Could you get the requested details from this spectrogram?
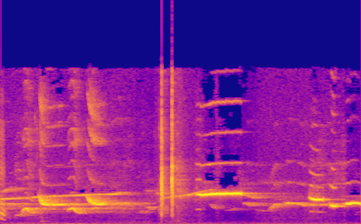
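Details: Fighting song of a White-rumped shama meant to incite a rival: smooth looping whistles, a pair of sharp tail clicks midway, then long clear sustained whistled notes and a final slurred phrase.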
